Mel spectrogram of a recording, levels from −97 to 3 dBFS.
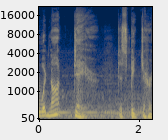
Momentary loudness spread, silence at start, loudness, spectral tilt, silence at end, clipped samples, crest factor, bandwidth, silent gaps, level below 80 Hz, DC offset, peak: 15 LU; 0 s; -23 LUFS; -5 dB/octave; 0 s; under 0.1%; 18 dB; over 20 kHz; none; -44 dBFS; under 0.1%; -6 dBFS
